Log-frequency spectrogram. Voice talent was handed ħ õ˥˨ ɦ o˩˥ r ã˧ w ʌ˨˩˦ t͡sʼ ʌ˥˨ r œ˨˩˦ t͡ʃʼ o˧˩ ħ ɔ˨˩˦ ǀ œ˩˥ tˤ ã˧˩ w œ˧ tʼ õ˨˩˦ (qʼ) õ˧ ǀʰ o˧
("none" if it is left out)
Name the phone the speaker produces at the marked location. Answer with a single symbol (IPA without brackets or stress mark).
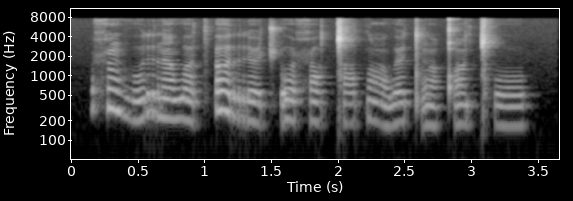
qʼ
